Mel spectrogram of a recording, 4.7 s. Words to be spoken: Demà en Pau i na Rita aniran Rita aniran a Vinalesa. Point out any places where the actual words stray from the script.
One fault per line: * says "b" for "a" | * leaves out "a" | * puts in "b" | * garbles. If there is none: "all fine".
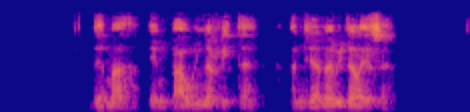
* leaves out "Rita aniran"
